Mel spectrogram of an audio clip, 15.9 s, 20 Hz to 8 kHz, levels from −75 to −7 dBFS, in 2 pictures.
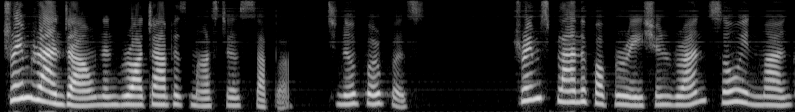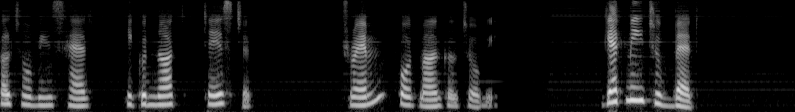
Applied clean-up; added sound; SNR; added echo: neural separator model SepFormer DNS4.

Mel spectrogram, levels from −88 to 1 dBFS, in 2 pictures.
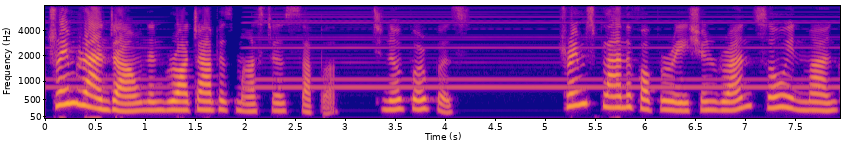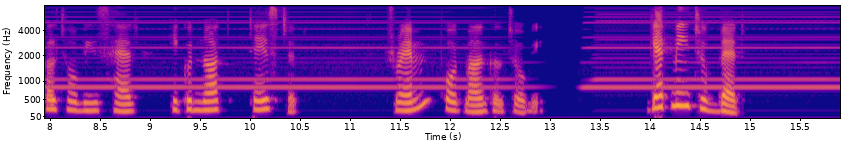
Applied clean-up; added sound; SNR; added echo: none; Harmonica; 17 dB; none.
